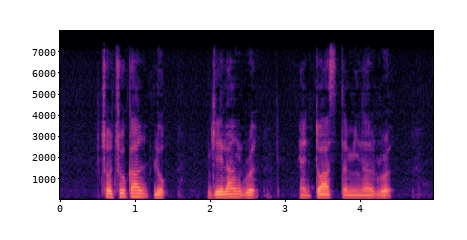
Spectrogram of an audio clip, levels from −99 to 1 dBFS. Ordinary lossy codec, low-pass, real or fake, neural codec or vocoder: none; 7.2 kHz; fake; codec, 16 kHz, 4 kbps, FunCodec, trained on Chinese and English, 50 frames a second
